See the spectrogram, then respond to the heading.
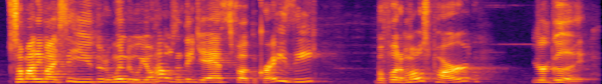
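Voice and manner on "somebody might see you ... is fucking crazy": ordinary talk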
